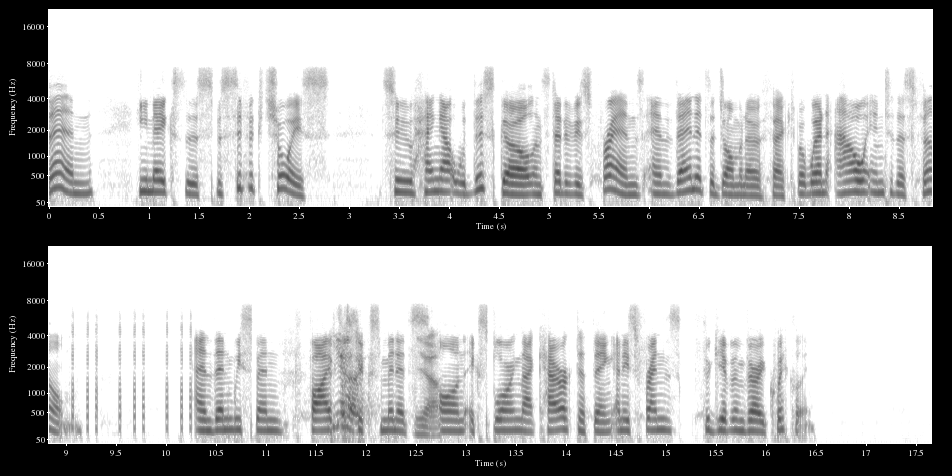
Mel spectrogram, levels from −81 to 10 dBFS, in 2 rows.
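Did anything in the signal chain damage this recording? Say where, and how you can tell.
Yes. GSM signalling bursts, in the analogue wiring, run from 9.06 to 10.25 s, starting right after "an hour into this". A galloping cluster of short buzzes sits about 10 dB below the speech, with a buzz rate of 216.7 Hz, the GSM frame rhythm. A nearby 2G phone was transmitting brief signalling bursts, and an unshielded analogue stage rectified the RF envelope into audible buzz.

AMR bit errors, a network-stage fault, hit twice: 9.29 to 9.42 s, inside the buzz, and 11.64 to 12.04 s, between "then we spend" and "minutes yeah on exploring". In both, the speech keeps roughly its pitch and loudness but turns hoarse and gargly. That points to a weak radio link flipping roughly a tenth of the weakly protected bits in a run of frames while the checksum on the core bits still passed. The decoder then placed excitation pulses wrongly and used wrong pitch, gain and spectral values. 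The surrounding wideband sound fits a 12.65 kbit/s AMR-WB stream.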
